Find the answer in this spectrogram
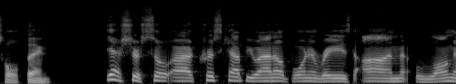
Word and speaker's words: Chris Capuano: And his name is Chris Capuano.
